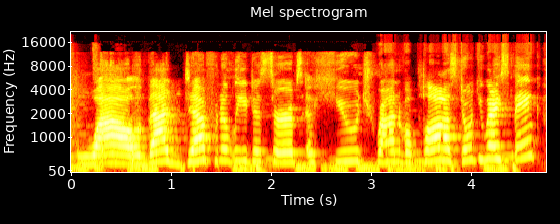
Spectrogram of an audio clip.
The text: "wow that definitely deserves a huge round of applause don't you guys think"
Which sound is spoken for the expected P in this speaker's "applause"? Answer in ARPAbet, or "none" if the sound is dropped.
P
